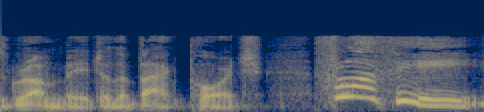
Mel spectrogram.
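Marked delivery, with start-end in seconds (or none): 1.6-2.4 high-pitched coo to a pet. A narrator's reading. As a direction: coo fondly at your cat. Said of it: "she cooed".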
